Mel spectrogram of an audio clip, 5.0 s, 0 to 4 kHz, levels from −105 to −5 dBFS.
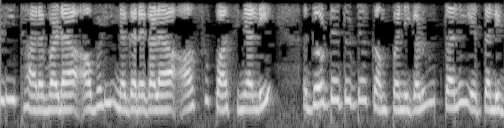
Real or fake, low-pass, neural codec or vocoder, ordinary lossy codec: real; 3.6 kHz; none; none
